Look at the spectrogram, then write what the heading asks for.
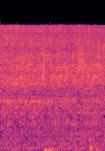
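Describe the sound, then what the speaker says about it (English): Strong, steady water pressure from a sink faucet, a constant close hiss and gush of running water with no talking. "there's the sink. Also beautiful water pressure."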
